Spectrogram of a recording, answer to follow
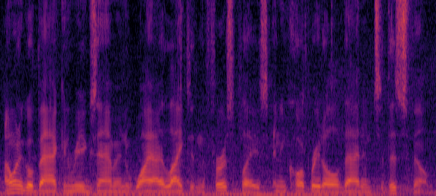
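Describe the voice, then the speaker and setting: Low-voiced man interviewed over music. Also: fairly even intonation, fast talker. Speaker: film director. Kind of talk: behind-the-scenes interview.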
